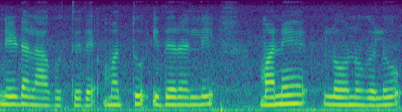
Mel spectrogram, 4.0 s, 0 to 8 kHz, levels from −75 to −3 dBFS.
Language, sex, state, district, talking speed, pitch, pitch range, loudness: Kannada, female, Karnataka, Dakshina Kannada, 105 wpm, 205 Hz, 195-215 Hz, -15 LUFS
